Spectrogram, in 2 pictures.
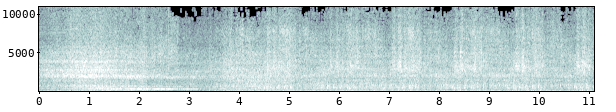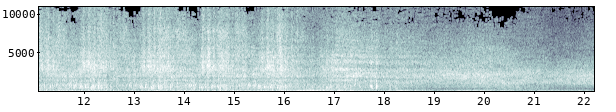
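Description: EF81 electric locomotive passing close by, a few steady tones from it at first, followed by the Cassiopeia's E26 sleeper coaches rolling past. Their wheels clack over rail joints in a repeating rhythm above a steady rumble, easing off over the last few seconds as the train leaves.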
